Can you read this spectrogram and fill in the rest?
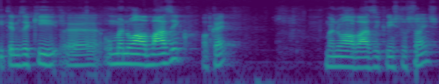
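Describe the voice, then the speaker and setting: A man with a European Portuguese accent talks casually and unscripted to viewers as he presents a product, improvising loosely and repeating himself. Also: mid-range voice. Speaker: vlogger presenting a product unboxing. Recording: dull, muffled lo-fi sound.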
